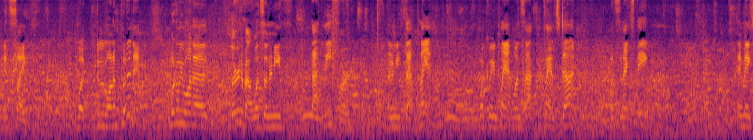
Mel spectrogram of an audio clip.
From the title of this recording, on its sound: at the Heirloom Expo 2020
